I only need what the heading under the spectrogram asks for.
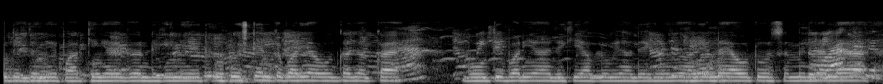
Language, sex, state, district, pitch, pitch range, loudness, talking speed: Hindi, male, Uttar Pradesh, Hamirpur, 170 Hz, 165-175 Hz, -25 LUFS, 175 wpm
